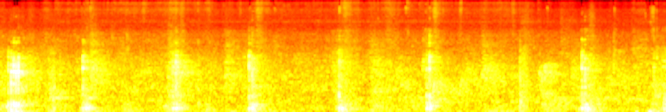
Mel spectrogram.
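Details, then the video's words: Large White pig on a farm giving single short grunts spaced about one second apart, steady and low, with a quiet background between them. "large white pigs"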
